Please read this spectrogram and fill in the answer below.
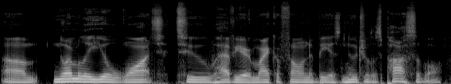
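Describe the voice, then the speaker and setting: A man's voice: on the low side, little pitch movement, normal speed, dark tone, dry recording. A man giving a casual, chatty product review, talking informally to viewers on a close studio condenser microphone in a home studio. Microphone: close large-diaphragm studio condenser microphone.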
